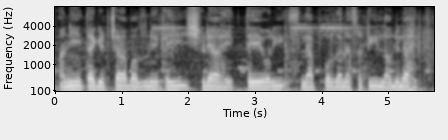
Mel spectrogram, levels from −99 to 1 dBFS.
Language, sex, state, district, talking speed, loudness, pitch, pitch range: Marathi, male, Maharashtra, Washim, 150 wpm, -16 LUFS, 130 Hz, 125-135 Hz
